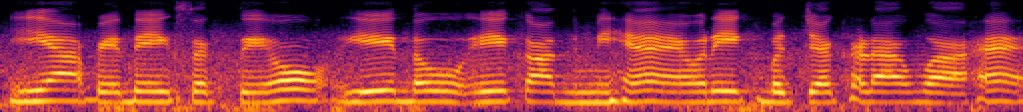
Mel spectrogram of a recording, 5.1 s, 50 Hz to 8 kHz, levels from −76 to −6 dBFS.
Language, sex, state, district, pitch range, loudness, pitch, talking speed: Hindi, female, Haryana, Charkhi Dadri, 235-250 Hz, -13 LUFS, 240 Hz, 185 wpm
